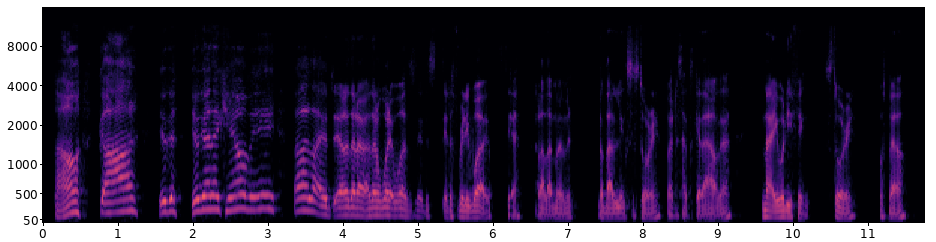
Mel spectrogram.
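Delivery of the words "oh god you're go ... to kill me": mock American accent, pitched higher. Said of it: "he does this, like, American accent, which, like, is, like, really fake".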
